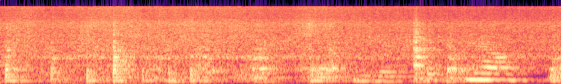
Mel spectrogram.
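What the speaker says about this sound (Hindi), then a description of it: "इसमें डालना एक चम्मच लहसुन अदरक की पेस्ट डाल देंगे," Ginger-garlic paste sizzles in a pan with browned onions, a steady hiss broken by a few scraping stirs of a spoon, close and alone without voices.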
